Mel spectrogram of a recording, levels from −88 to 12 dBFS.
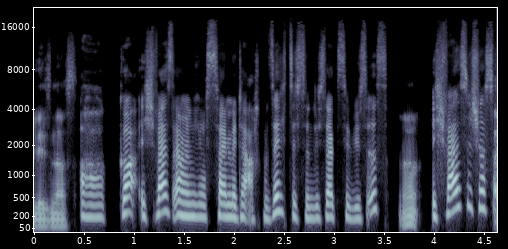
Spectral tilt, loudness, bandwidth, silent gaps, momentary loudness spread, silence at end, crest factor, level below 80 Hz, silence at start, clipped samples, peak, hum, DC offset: -4.5 dB/octave; -18 LUFS; 18 kHz; 0.75-0.81 s, 3.56-3.64 s, 3.92-3.97 s; 9 LU; 0 s; 16 dB; -46 dBFS; 0 s; under 0.1%; -2 dBFS; none; under 0.1%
